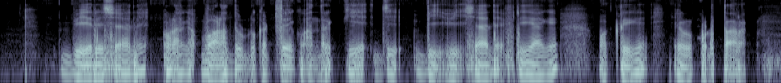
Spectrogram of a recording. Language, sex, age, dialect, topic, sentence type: Kannada, male, 46-50, Central, banking, statement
